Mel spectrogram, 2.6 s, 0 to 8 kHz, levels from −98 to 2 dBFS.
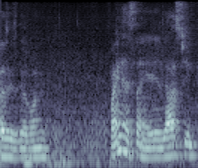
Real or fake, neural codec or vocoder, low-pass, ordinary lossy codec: fake; codec, 16 kHz, 4 kbps, X-Codec, HuBERT features, trained on balanced general audio; none; none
